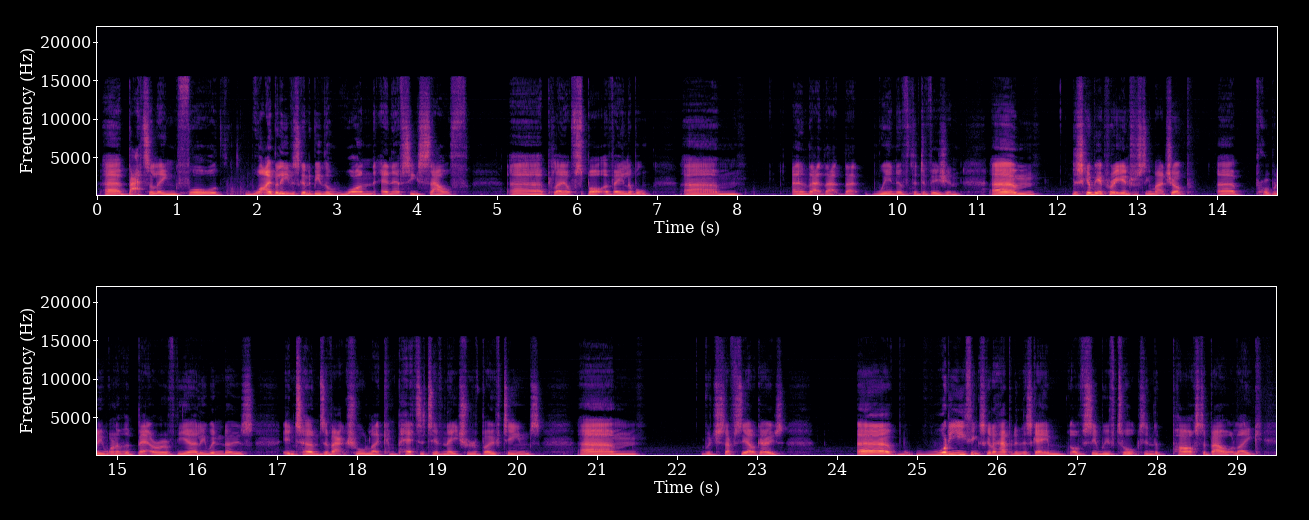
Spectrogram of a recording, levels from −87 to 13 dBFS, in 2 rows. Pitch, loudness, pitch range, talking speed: 115 Hz, -23 LUFS, 110-140 Hz, 175 wpm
